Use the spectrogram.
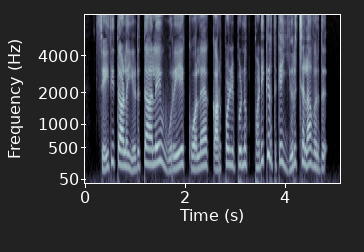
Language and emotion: Tamil, disgusted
